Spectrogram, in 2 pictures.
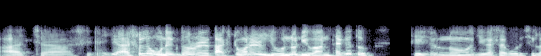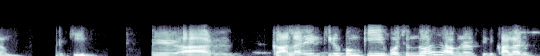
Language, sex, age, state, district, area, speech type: Bengali, male, 45-60, West Bengal, Nadia, rural, conversation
